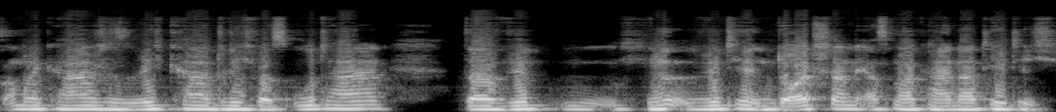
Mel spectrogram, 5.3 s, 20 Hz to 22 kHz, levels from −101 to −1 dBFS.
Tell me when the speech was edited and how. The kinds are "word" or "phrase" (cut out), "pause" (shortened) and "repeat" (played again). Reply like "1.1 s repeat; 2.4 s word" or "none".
none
